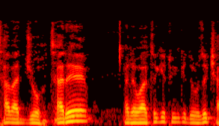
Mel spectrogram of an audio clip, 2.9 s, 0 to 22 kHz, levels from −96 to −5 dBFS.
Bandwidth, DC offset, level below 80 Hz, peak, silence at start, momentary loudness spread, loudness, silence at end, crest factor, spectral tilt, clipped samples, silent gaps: 11.5 kHz; under 0.1%; -66 dBFS; -22 dBFS; 0 s; 11 LU; -39 LUFS; 0 s; 16 dB; -6.5 dB/octave; under 0.1%; none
